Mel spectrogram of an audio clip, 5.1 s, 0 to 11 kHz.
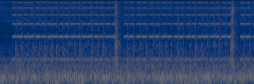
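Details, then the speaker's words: Atari 1050 floppy drive on an Atari 800XL, booting a disk after cleaning: steady high motor whine with faint regular head ticks, no grinding or scraping; drive spins up and reads cleanly, sounds good. Normal running. "So cool. We know it all boots up. We know the drive sounds good."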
